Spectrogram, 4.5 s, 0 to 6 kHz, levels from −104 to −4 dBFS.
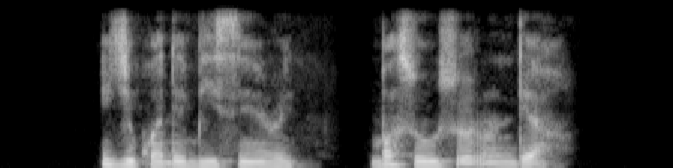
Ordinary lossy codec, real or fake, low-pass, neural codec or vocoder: none; fake; 5.4 kHz; codec, 16 kHz, 4 kbps, FreqCodec, larger model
